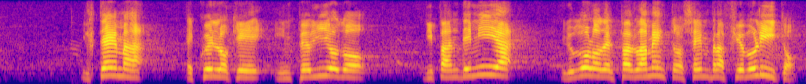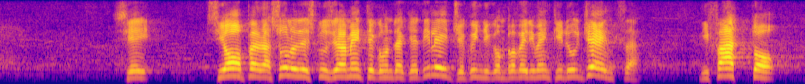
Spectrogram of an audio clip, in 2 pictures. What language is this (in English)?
Italian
